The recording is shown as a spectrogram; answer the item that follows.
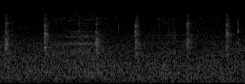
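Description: Faint, regular ticking, a little over two ticks a second.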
